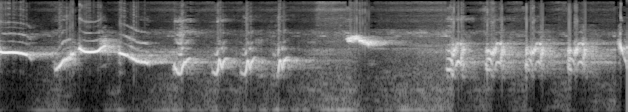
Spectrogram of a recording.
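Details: Sooty-headed bulbul in full-fill song, intended as a master recording for training other birds: slurred whistled notes rising and falling, then a high clear note and a quick run of bright chirps, over a faint low hum.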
